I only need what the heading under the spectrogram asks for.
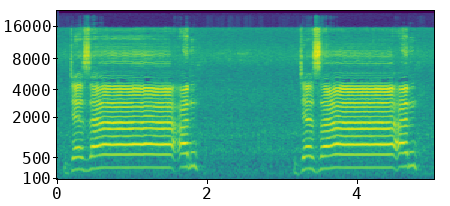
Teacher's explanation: और इसकी मिक़दार 4 अलिफ के बराबर इस मद को खींच कर पढ़ेंगे। इस अलिफ को 4 अलिफ के बराबर खींच कर पढ़ेंगे। 4 अलिफ का हमें ऐसे पता चलेगा कि अपने हाथ की उंगलियों को बंद कर लें। · अन पर हम गुन्ना नहीं करेंगे क्योंकि तनवीन के बाद हरूफ हल्की हमज़ा हा, आइन हा, गैन खा, लाम रा में से हमज़ा आ गया है। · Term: मद्दे मुत्तसिल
